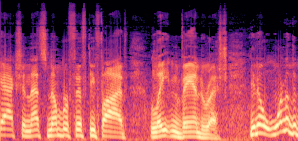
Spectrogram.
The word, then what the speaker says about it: Vander Esch: But hey, go Vander Bosch. Vander Bosch. His name is Vander Esch.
